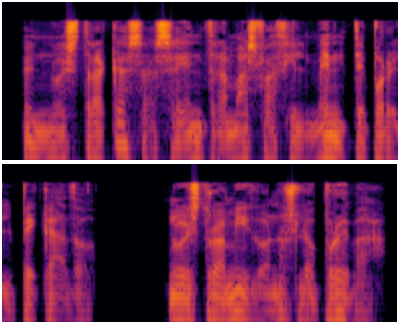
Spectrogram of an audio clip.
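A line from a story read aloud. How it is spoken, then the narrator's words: Murmuring. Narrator (Spanish): Cuello Torcido murmuró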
